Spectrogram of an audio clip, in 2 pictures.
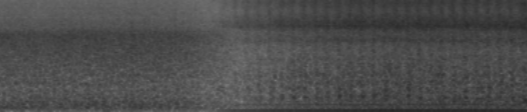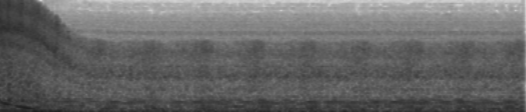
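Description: A steady rush of air from a ring of box fans and the whirling kerosene fire. After about two seconds it gives way to a deep rumbling drone over the slow-motion shot. The drone sweeps down in pitch about five and a half seconds in, losing its high end, and carries on as a muffled low rumble with a steady hum.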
